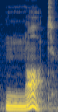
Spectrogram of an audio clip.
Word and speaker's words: knot: So word family word endings with ugh can be words like not. Not. That's with a silent K.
